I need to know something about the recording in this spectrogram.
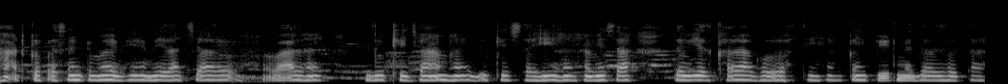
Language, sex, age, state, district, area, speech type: Hindi, female, 45-60, Uttar Pradesh, Chandauli, urban, spontaneous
